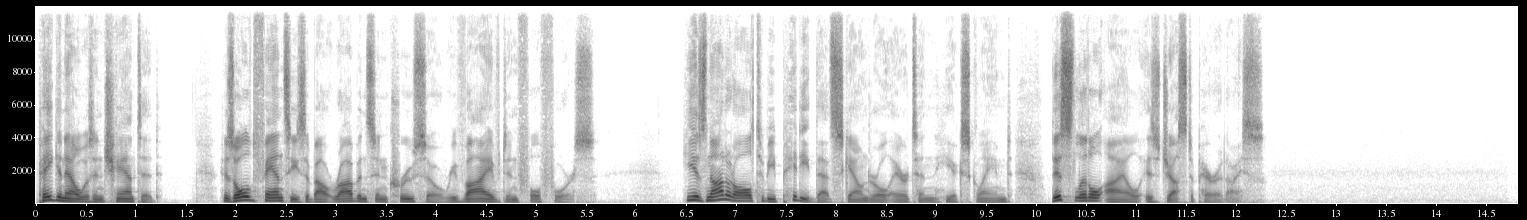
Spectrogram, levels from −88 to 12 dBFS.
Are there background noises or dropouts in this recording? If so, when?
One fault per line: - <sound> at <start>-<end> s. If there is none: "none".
none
